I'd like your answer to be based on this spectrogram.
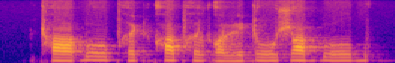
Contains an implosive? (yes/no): yes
